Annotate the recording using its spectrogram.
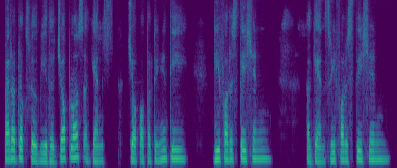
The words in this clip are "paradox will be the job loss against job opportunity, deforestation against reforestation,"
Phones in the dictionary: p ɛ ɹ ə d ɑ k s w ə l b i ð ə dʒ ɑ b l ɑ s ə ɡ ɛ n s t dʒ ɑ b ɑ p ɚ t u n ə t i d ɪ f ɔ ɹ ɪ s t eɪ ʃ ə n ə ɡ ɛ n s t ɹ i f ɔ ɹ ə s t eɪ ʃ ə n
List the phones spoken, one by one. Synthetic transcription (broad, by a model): p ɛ ɹ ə d ɑ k s w ə l b i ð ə dʒ ɑ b l ɑ s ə ɡ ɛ n s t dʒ ɑ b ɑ p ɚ t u n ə t i d ɪ f ɔ ɹ ɪ s t eɪ ʃ ə n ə ɡ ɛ n s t ɹ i f ɔ ɹ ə s t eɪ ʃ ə n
